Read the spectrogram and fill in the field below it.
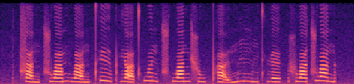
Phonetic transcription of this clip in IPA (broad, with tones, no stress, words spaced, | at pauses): t͡sa̰˨˩nt͡swä˧˥mwa̰˨˩n t̪ʰe˥˩ɪ̯pʰjä̰˨˩t̪ʰwə˥˩n t͡sʰwa˥nʂu˧˥ pʰa̰˨˩ɪ̯mi˥mi˧˥t̪ʰɥɛ˧ | ʂwä˧˥t͡swa˥˩n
